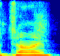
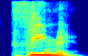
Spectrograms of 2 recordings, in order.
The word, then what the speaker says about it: thyme: Y se escribe T-H-Y-M-E. Thime. Pero se pronuncia time.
